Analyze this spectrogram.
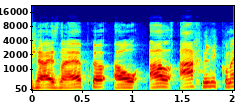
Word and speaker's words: Al Ahly: reais na época, ao Al Ahly, como é que pronuncia isso daí, Pedro? Ao Ahly. Al Ahly mesmo, dos Emirados Árabes. Tem que arranhar o H.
